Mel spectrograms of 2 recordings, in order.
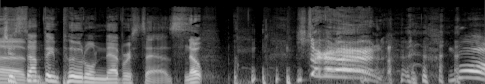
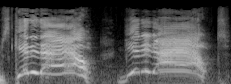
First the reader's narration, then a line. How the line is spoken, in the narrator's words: she screams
